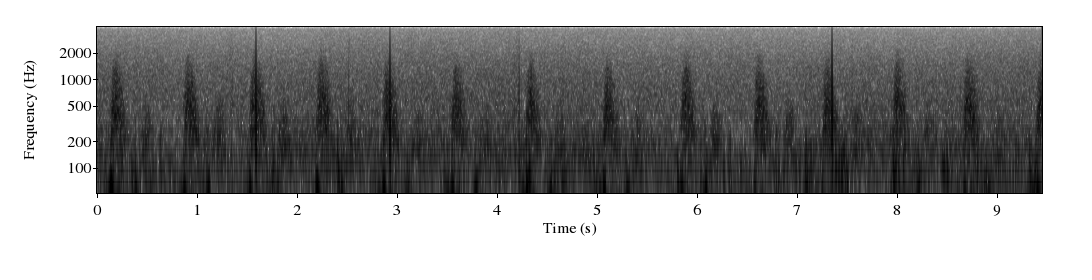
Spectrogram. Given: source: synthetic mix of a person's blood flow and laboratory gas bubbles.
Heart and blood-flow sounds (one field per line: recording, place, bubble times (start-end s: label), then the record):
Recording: Doppler ultrasound of blood flow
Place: subclavian vein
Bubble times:
no bubbles
From the record:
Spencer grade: 0 (complete lack of bubble signals)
